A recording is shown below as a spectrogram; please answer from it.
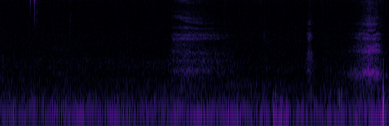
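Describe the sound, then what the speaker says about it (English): A drawn-out yawn, a breathy rising and falling exhale lasting about a second, close and quiet over a faint background hum, with a few soft breaths and small noises around it. "I'm still yawning"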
